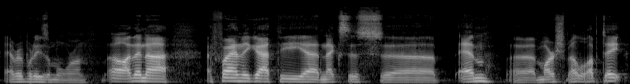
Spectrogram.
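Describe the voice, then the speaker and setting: Fast-talking ranting man on a podcast. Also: mid-range voice, sharp tone, clean tone. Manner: profane, ranting, exasperated. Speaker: podcast co-host. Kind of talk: casual podcast chat.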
